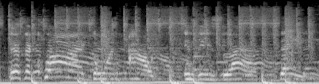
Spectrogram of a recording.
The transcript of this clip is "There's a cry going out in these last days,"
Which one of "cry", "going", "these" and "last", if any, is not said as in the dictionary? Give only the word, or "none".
cry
